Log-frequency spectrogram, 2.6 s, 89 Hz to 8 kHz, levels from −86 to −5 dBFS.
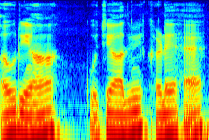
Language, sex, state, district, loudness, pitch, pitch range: Hindi, male, Uttar Pradesh, Saharanpur, -16 LUFS, 105 Hz, 100-115 Hz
